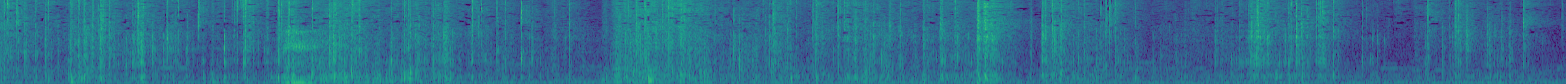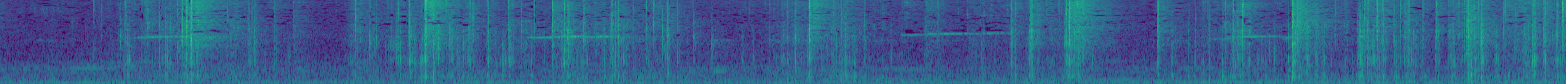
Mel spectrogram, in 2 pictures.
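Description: Plastic snack bags crinkling and rustling as they are handled, with a bag being slit open with a utility knife; a run of short, uneven crackles.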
